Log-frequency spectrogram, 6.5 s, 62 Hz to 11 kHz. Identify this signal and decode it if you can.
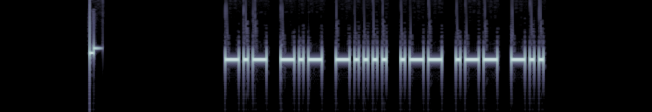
Morse code, heard as a keyed tone, about 26 wpm, 700 Hz. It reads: KK6WWD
